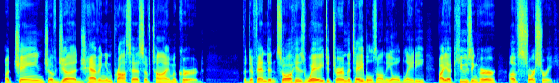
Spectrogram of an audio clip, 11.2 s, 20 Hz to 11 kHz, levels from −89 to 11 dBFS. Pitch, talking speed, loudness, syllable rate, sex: 135 Hz, 150 wpm, -19 LUFS, 4.3 syllables/s, male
